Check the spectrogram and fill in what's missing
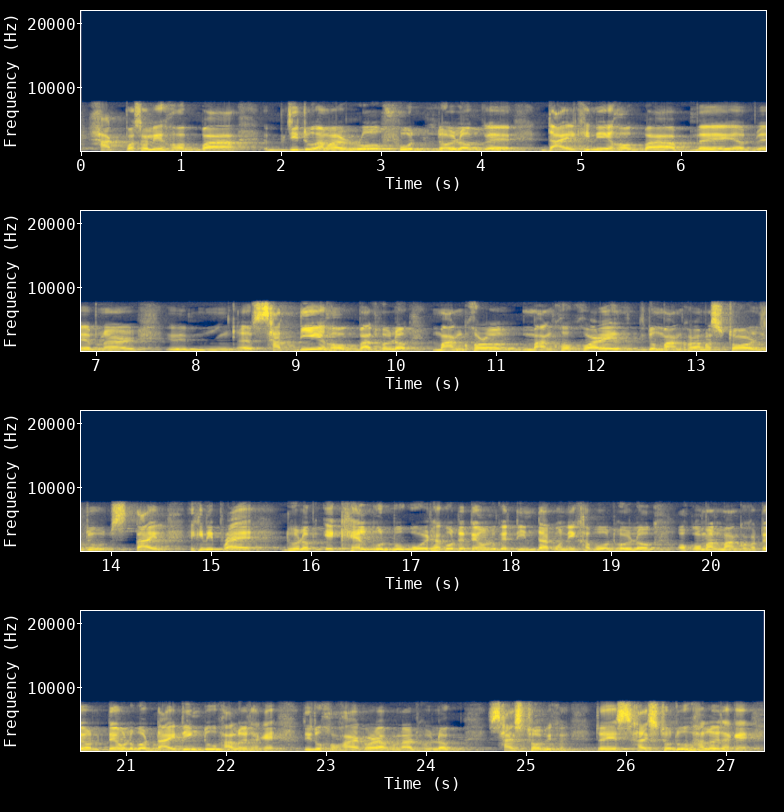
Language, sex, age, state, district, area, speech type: Assamese, male, 30-45, Assam, Chirang, urban, spontaneous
